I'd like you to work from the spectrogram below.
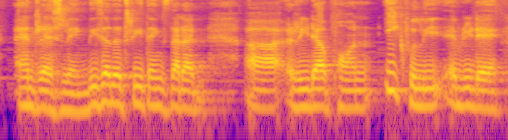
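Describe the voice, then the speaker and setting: Speech with an American accent at a moderate pace and fairly even intonation, with noticeable background noise and audible room echo. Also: man, medium pitch for a man. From India. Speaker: tech YouTuber answering viewer questions. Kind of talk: casual Q&A talk show. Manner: conversational with frequent fillers.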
